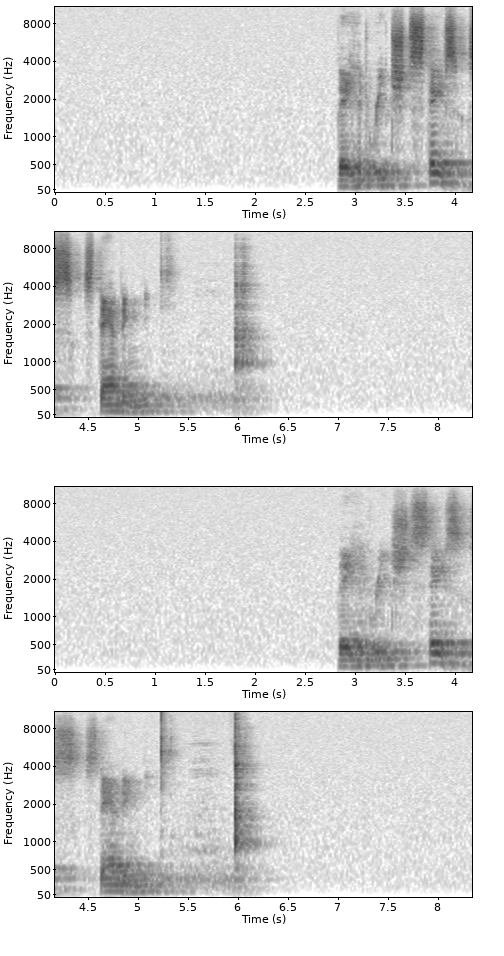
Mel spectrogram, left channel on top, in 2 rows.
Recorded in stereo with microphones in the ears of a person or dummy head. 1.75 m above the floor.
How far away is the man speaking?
About 2 m.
